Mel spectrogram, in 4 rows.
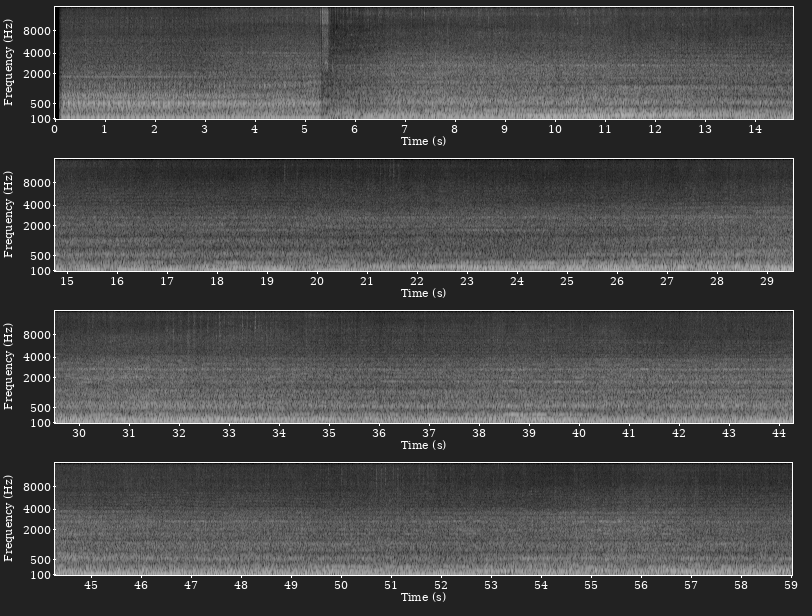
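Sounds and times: diesel mower engine idling: 0.0 - 59.0
sharp click: 5.3 - 5.6.

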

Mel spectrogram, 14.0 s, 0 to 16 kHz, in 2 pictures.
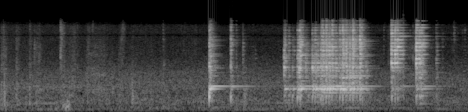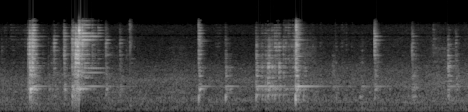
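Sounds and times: metal parts clanking: 4.3 - 6.6, 7.4 - 9.0.

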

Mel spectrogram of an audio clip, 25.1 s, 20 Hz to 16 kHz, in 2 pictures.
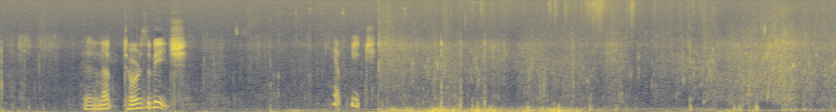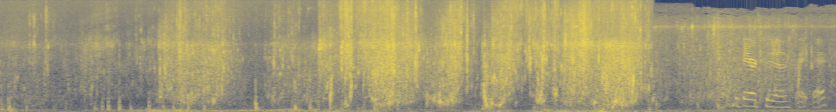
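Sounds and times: wind on microphone: 4.0 - 18.6
small waves washing on beach: 5.6 - 25.0.

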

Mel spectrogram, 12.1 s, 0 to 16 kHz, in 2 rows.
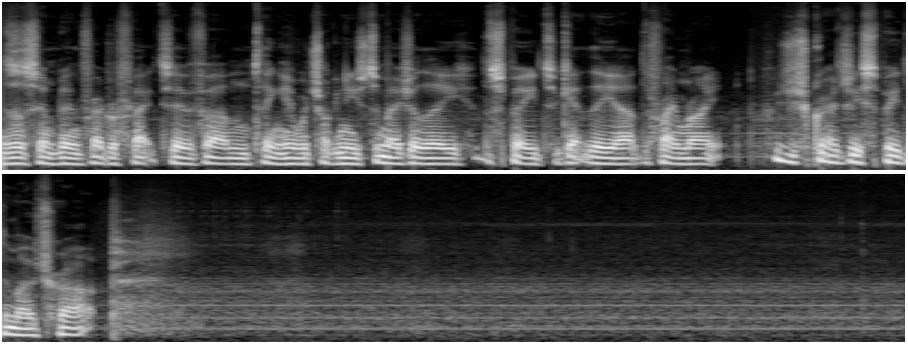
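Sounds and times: faint motor whine: 0.0 - 12.0
small electric motor humming: 6.0 - 12.0.

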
